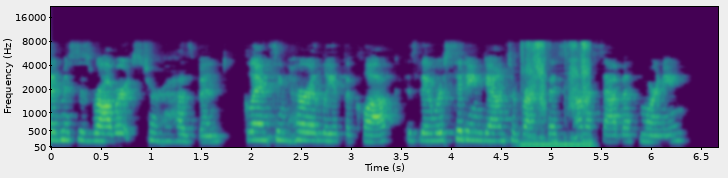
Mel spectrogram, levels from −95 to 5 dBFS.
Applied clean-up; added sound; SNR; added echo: classical method Wiener filter.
